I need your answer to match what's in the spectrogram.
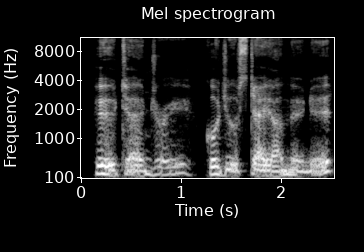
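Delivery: put-on fantasy orc character voice. Voicing a character in the game, giving her an orc voice. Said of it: "Because that's how an orc would talk".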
